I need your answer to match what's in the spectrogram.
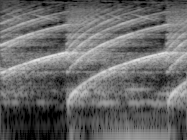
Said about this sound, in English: Oh dear. Oh dear, I think we may have just tripped the burglar alarm there.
